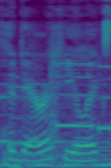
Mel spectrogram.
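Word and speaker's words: Hedera helix: This one is a Hideera Helix, or the correct way to say it is Hideera Helix.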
